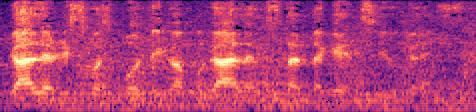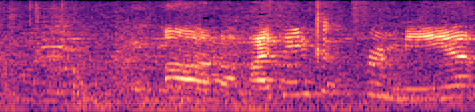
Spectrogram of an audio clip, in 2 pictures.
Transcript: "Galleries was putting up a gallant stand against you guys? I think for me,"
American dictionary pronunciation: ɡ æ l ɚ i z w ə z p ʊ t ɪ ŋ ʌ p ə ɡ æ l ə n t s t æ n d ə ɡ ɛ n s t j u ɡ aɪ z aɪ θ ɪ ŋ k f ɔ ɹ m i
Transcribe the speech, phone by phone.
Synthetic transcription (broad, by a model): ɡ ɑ l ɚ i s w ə s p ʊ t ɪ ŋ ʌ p ə ɡ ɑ l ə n s t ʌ n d ə ɡ ɛ n s t j u ɡ aɪ s aɪ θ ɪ ŋ k f ɔ ɹ m i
